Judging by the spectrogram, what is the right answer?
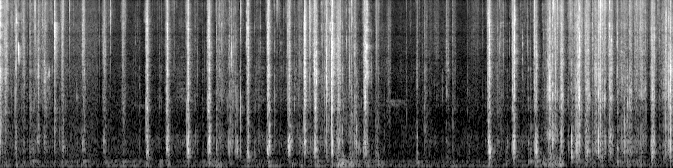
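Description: Pink fluffy slime kneaded and pressed by hand, giving off irregular sharp clicks and pops as trapped air is squeezed out. The clicking pauses for about two seconds just before the middle, then comes back in a dense run near the end.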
